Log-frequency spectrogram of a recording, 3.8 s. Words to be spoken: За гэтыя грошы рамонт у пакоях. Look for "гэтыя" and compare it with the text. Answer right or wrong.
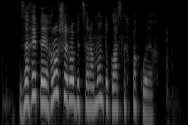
right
